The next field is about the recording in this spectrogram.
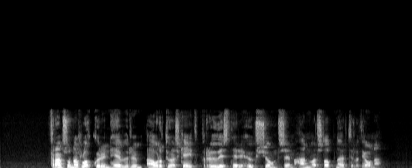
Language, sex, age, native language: Icelandic, male, 20-29, Icelandic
